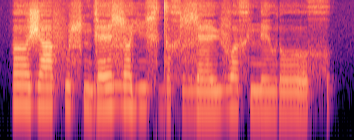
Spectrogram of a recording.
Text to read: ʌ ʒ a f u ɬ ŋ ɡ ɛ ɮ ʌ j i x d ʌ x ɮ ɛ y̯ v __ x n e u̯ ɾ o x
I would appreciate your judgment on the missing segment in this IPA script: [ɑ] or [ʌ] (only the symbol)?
ʌ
